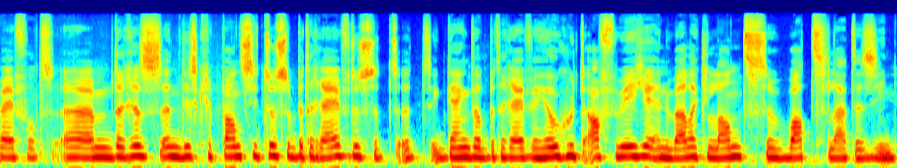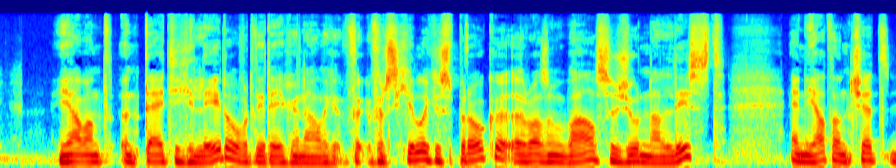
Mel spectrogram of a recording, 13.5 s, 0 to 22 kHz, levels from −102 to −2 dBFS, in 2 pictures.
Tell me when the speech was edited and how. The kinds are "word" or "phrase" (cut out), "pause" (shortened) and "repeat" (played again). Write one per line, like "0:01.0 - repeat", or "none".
none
